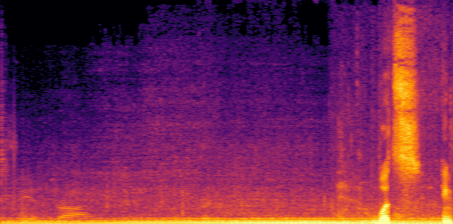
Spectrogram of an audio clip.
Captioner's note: car engine purring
